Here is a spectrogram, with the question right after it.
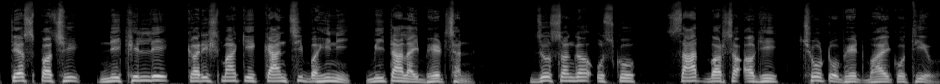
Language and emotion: Nepali, neutral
